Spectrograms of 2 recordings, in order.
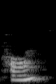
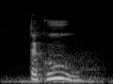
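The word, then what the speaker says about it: tongue: okay tu and gues how to pronounce it's tom yeah please don't say taku please don't say tango okay t-1 g-u-e tangu no okay you have to pronounce with tom and then it say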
